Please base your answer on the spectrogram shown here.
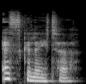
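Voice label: "escalator", British English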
